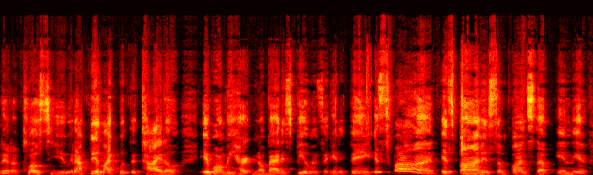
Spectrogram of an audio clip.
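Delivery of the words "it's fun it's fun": playful squeal. Real, not acted. Playful sell of the book.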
